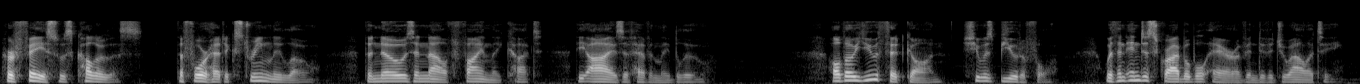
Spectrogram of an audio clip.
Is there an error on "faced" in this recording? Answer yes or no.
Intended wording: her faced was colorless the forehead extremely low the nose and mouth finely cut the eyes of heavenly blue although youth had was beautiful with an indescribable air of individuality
yes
